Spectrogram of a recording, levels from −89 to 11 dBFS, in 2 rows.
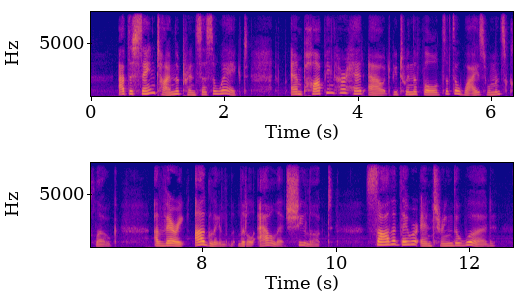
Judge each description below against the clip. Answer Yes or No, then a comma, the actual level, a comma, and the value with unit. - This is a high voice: Yes, high, 220 Hz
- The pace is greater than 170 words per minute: No, average, 150 wpm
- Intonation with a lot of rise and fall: Yes, wide, 6.3 semitones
